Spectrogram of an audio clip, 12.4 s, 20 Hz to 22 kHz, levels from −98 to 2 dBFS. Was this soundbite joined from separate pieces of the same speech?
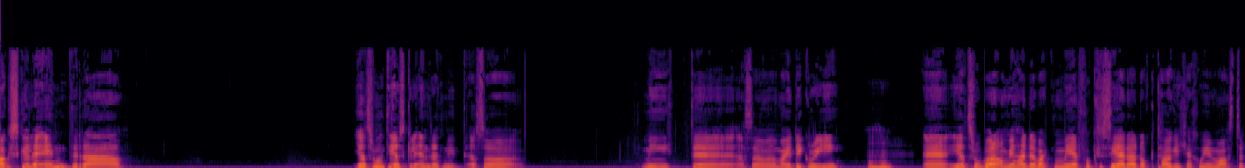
no; 0 cuts

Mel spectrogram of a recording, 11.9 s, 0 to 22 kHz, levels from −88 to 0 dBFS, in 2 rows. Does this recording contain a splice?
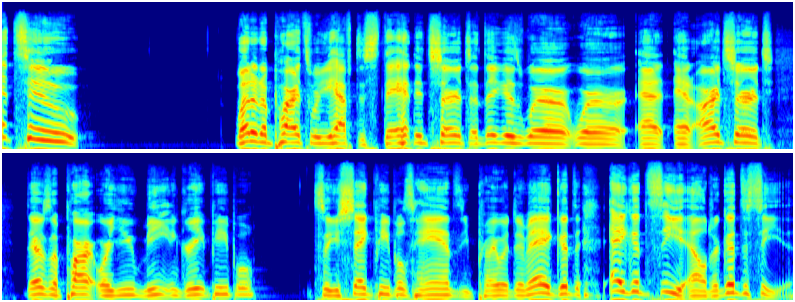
no; 0 cuts

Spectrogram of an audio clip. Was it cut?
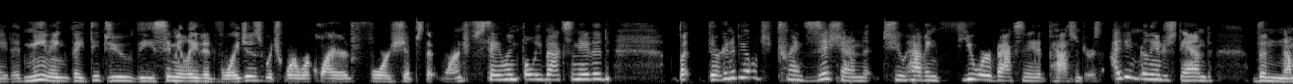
yes; 1 cut; at 1.0 s

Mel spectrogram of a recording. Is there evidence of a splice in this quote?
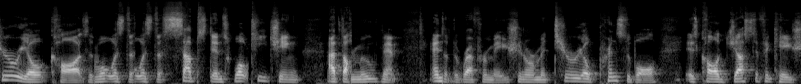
yes; 6 cuts; at 0.9 s, 1.3 s, 2.5 s, 3.2 s, 3.5 s, 4.4 s

